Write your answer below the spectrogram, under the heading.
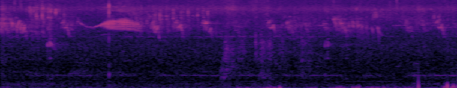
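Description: Faint outdoor ambience of birds chirping, with a swooping call about a second and a half in. Under it are low wind rumble on the microphone, building toward the end, and a faint steady hum.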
